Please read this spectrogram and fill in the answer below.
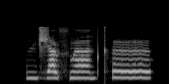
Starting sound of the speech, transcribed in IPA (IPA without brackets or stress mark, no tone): n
